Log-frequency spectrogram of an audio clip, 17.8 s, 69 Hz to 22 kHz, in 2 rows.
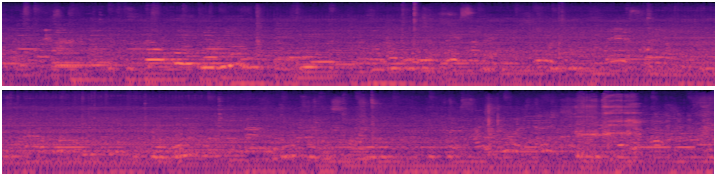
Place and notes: sea room, Novigrad, Croatia - hot nights
terrace band plays bessame song, restaurant aeration device in the anteroom runs in full power, built in closet wants to sing lullaby ...
18 July 2015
